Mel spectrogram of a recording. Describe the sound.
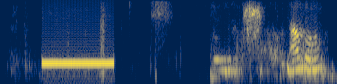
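A telephone ringback tone from an outgoing call, one flat mid-pitched beep lasting about a second, then a short pause before a voice speaks.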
